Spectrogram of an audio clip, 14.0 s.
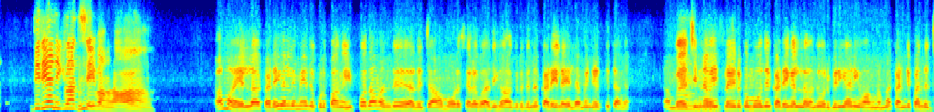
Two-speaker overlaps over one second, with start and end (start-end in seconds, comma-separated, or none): none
